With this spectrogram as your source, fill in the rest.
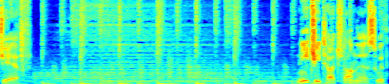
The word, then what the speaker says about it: GIF: over and over that it's actually pronounced jiff Nietzsche touched on this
